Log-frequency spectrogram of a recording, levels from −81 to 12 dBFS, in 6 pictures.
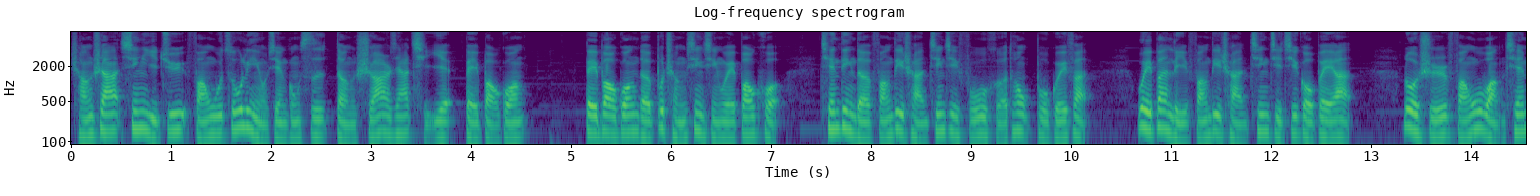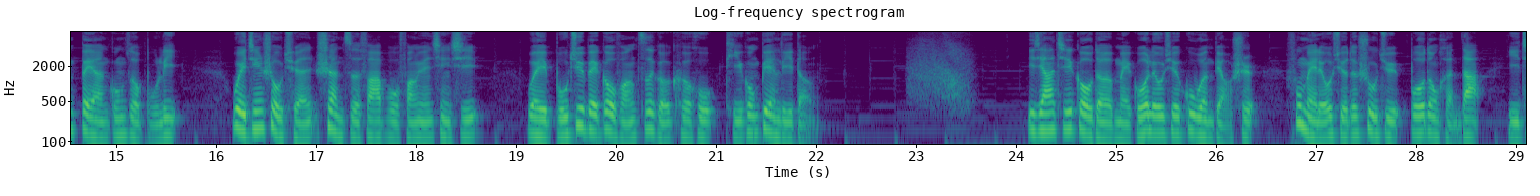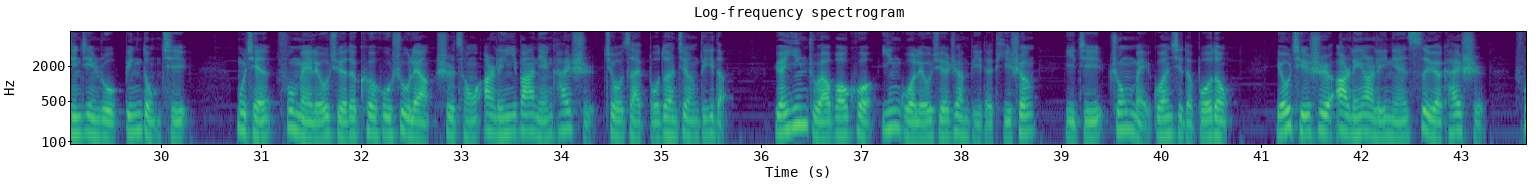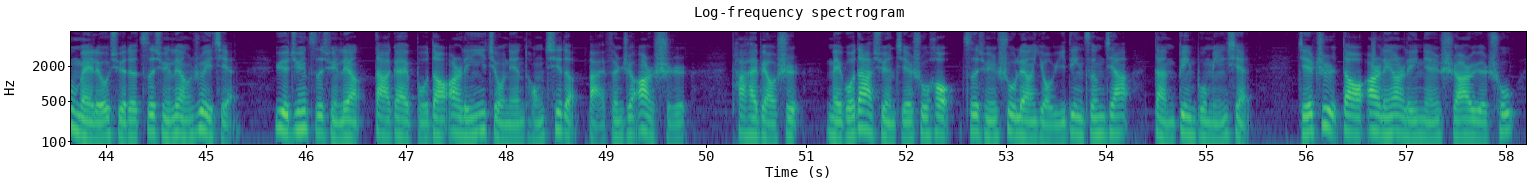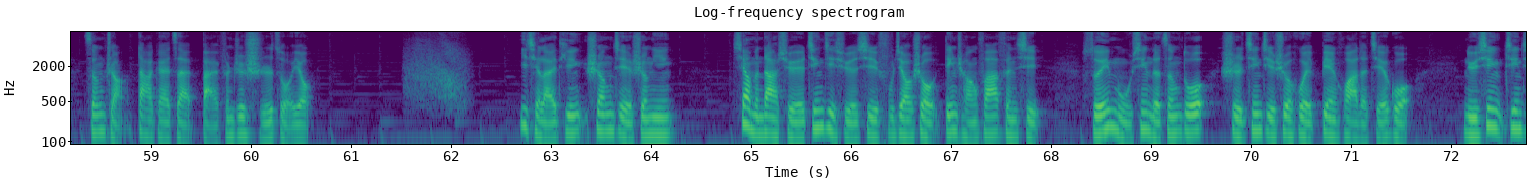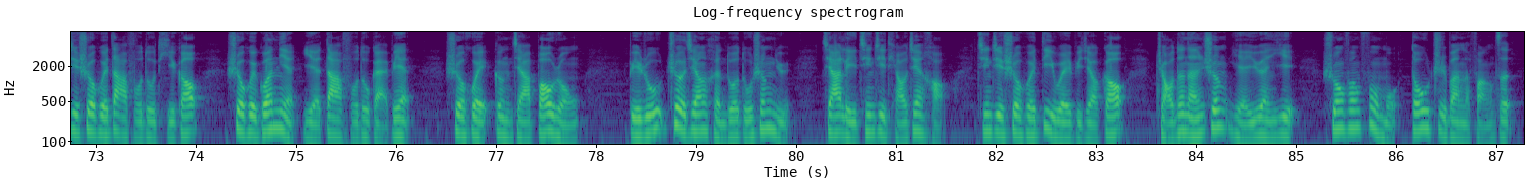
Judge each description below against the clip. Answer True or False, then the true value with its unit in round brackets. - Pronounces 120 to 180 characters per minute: False (265 characters per minute)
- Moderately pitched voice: False (125 Hz)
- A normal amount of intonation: True (4.4 semitones)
